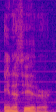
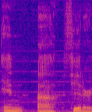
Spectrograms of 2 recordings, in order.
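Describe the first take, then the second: First: The words flow together as one unit. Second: Each word is said separately and clearly. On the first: "He says in a theater. Like it just kind of flows together" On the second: "It doesn't say in a theater"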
